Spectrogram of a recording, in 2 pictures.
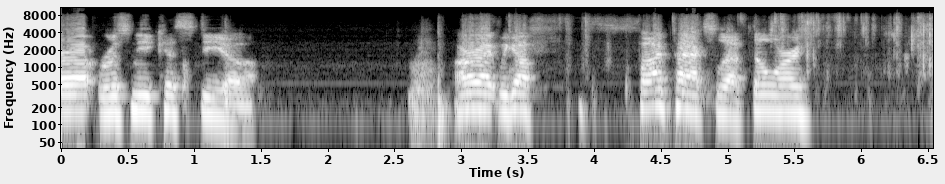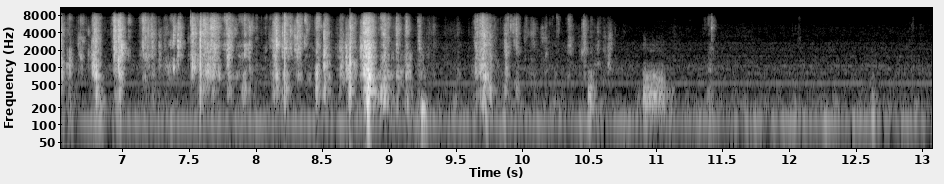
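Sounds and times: foil wrapper crinkling and tearing: 3.7s - 10.8s.

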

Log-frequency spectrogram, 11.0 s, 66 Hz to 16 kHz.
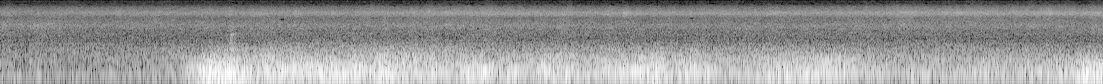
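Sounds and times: heavy rain hissing: 0.0s - 11.0s
thunder cracking and rumbling: 1.8s - 8.8s, 9.7s - 11.0s.

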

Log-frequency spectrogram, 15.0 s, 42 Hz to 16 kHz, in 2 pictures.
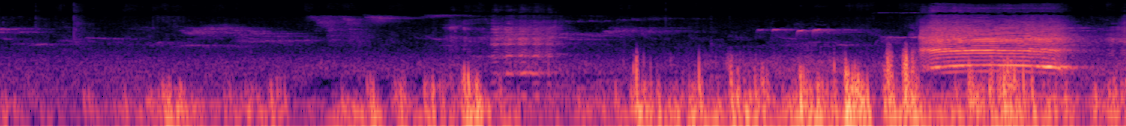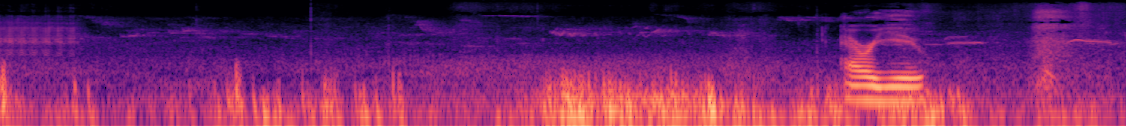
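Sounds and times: lamb bleating: 3.2s - 3.8s, 6.1s - 8.1s.

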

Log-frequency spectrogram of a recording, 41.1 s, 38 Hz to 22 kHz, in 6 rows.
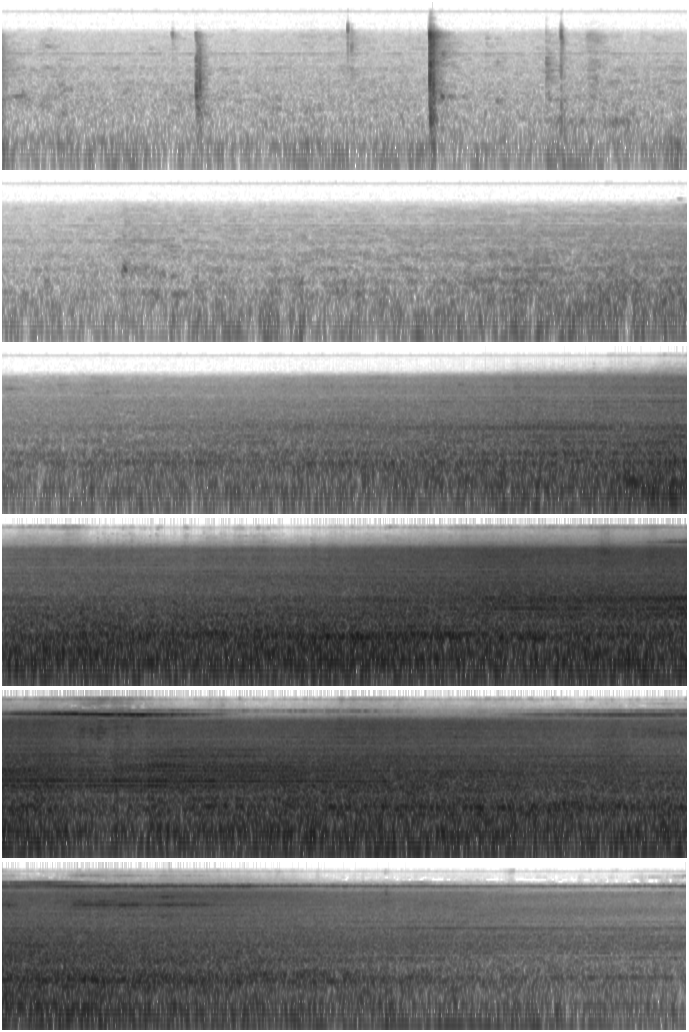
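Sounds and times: faint high whine: 0.0s - 41.0s
train wheels on rails: 12.8s - 41.0s.

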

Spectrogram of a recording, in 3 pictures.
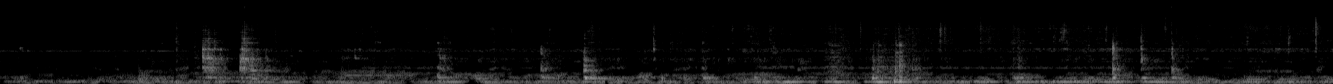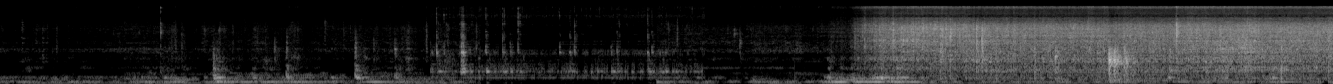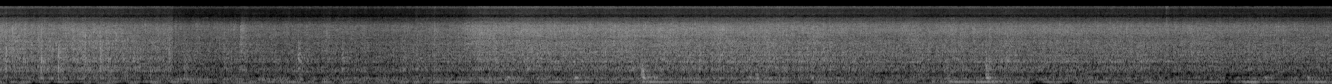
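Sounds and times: spatula tapping and scraping pan: 2.0s - 13.9s, 14.6s - 18.5s, 23.1s - 26.9s
garlic sizzling in a pan: 2.0s - 17.7s, 20.4s - 39.9s
tomatoes frying loudly: 2.0s - 17.9s, 20.3s - 39.9s.

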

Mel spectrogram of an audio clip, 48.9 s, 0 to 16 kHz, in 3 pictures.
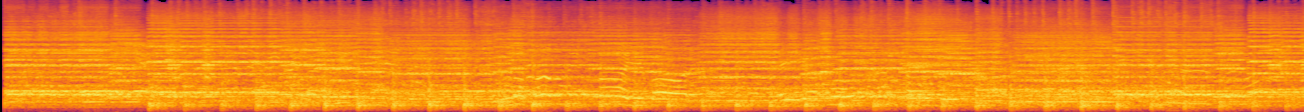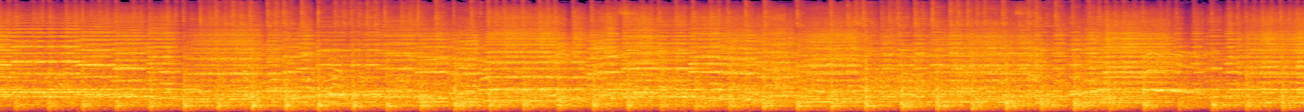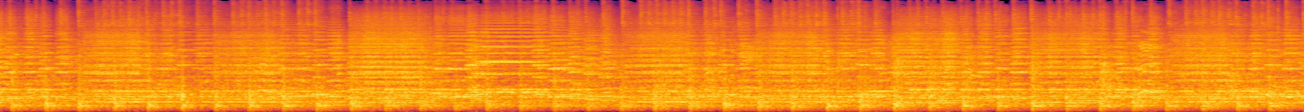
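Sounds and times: accordions playing in unison: 0.0s - 48.9s
small strummed string instrument: 0.1s - 48.9s.

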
